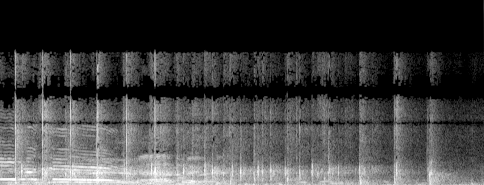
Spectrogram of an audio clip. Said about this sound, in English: And give a round of applause to our chairman. He's going to say some few words,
